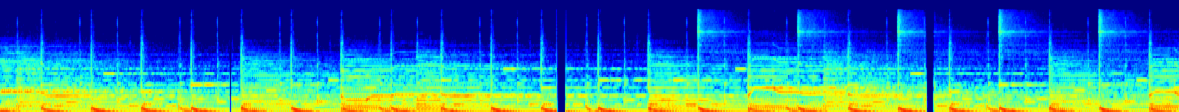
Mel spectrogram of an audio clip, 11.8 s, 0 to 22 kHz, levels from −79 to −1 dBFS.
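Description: The sound cuts briefly to silence three times: about 23 ms at 2.30 to 2.34 s, about 94 ms at 5.57 to 5.68 s, and about 82 ms at 9.27 to 9.37 s. These are Bluetooth stalls, likely from interference delaying packets until the headphones' buffer ran empty and playback halted for the resends. Unlike a codec dropout, which smears or garbles the sound, each gap is true silence before the audio resumes.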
